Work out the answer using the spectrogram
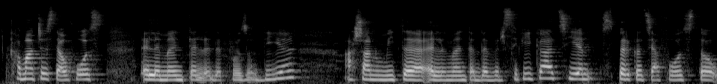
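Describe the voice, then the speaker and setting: A woman explaining verse and rhyme in a lesson, measured and explanatory, with frequent pauses and fillers. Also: on the high side, a little mellow. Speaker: teacher. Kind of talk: Romanian literature lesson.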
